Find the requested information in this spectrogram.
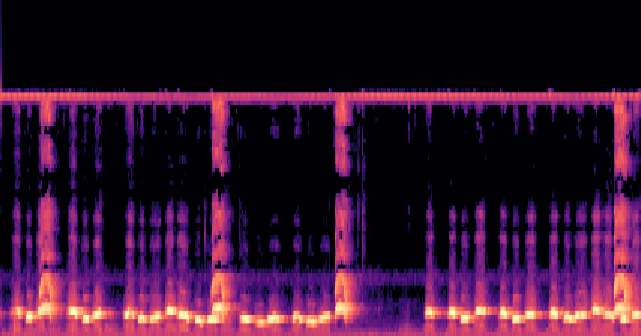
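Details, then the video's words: Dancing pet bird whistles a long run of its Chelsea Dagger rendition, a Chicago Blackhawks tune. Rapid, warbling whistled notes rise and fall in a melodic chain, pause for about a second, then resume in the same lively pattern indoors. "Singing and Dancing Ike Bird"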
